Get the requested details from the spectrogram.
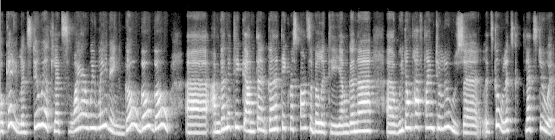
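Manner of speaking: fast, blunt, punchy speech with no hesitation. Showing how a proactive person talks: imitating fast, direct speech. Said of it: "they speak fast, direct language".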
